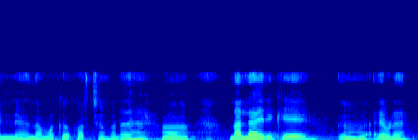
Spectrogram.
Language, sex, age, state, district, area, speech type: Malayalam, female, 60+, Kerala, Kollam, rural, spontaneous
